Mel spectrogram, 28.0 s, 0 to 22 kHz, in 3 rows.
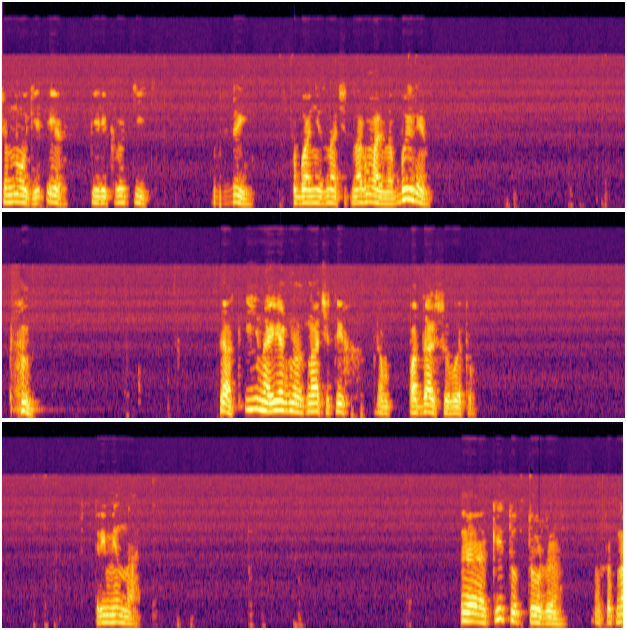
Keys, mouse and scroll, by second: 0.7 r, 3.4 g, 6.2 click, 7.6 r, 9.2-11.2 middle drag, 12.0-12.6 middle drag, 14.7 g, 19.6 scroll up 1, 19.7-21.0 middle drag, 21.5 g, 23.2 scroll up 1, 23.4-24.9 middle drag, 26.5 click, 27.1-27.7 middle drag.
